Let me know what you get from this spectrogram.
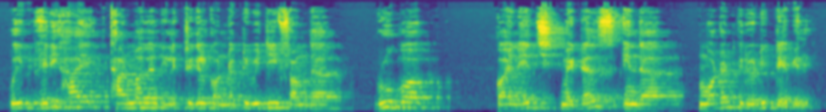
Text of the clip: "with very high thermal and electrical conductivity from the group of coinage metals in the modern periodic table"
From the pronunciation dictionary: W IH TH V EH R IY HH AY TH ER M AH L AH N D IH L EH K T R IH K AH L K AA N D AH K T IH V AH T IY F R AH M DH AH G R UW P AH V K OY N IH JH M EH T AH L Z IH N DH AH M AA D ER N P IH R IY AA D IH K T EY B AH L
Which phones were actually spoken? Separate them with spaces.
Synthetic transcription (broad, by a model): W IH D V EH R IY HH AY T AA M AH L AH N D IH L EH K T R IH K AH L K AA N D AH K T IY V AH T IY F R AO M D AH G R UW P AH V K OY N IH JH M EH T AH L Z IH N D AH M AA D ER N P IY R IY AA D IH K T EY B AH L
